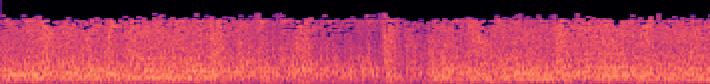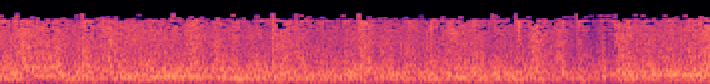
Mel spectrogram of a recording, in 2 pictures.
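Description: A dense, abrasive electronic music track plays at steady loudness, full of grinding, noisy textures and clattering rhythmic hits, with no singing or talking.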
